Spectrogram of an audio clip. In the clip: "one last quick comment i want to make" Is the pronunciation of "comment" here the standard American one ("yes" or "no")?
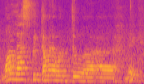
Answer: no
